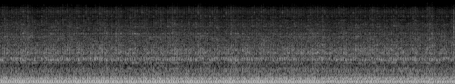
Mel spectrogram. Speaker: okay so this is a 98 Jeep Cherokee and there's a hole in the exhaust pipe right before the catalytic converter so we're going to do an engine startup and see what it's like to start this noisy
